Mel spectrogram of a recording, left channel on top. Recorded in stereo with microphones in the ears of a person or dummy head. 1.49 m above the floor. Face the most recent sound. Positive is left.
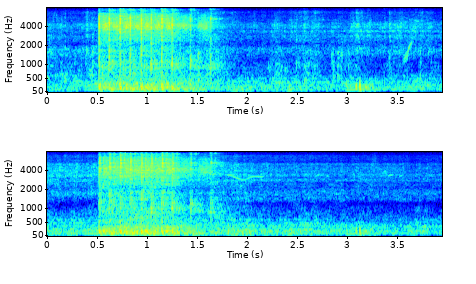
turn(degrees=40)  # may be behind; listen again after turning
